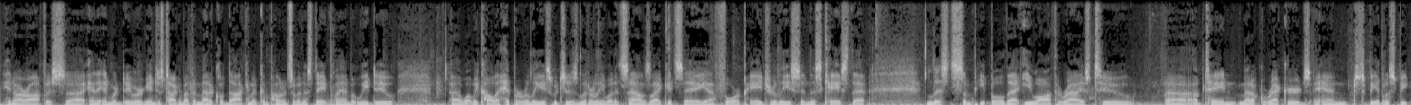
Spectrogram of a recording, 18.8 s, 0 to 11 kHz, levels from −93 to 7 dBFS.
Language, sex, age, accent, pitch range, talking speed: English, male, 40-59, American, 90-100 Hz, 200 wpm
